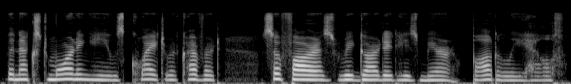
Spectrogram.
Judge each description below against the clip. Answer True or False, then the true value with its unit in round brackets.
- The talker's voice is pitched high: True (205 Hz)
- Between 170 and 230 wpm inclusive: False (155 wpm)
